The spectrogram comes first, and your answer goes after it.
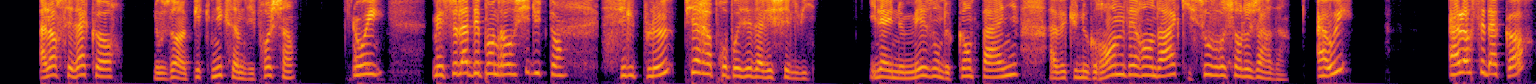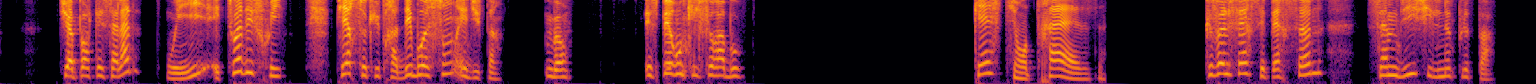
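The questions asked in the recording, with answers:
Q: Que veulent faire ces personnes samedi s'il ne pleut pas ?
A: Faire un pique-nique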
